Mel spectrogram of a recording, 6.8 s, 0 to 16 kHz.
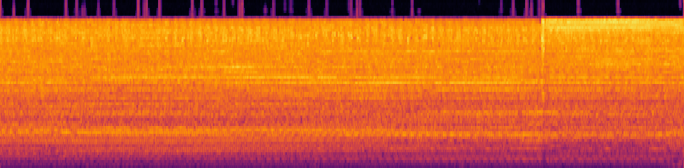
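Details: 2008 Subaru Impreza Outback Sport, 52k+ miles, at start: steady idle with a dense hissy rattling layer over the engine note; odd abnormal noise, otherwise runs well, cause not identified.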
